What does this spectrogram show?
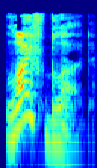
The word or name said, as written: lifeblood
